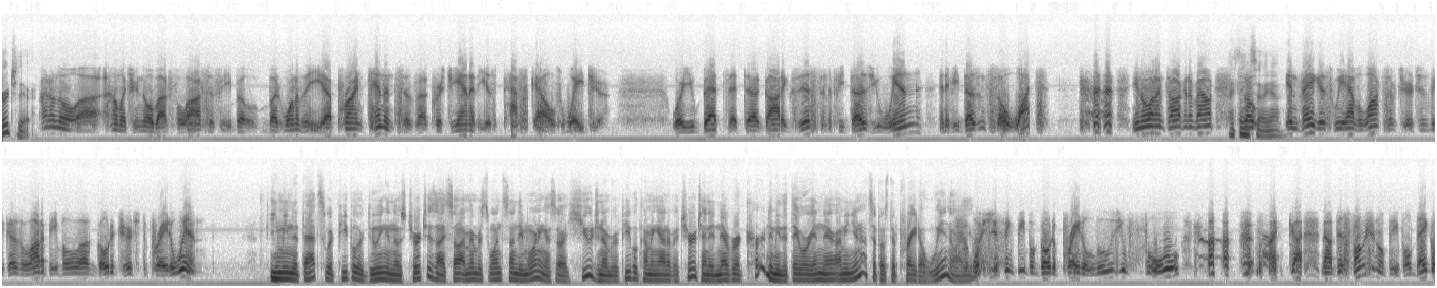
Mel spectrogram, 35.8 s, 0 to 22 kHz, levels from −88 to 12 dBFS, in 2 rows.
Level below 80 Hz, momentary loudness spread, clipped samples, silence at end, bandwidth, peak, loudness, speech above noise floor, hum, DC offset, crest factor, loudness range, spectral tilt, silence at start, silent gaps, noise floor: -50 dBFS; 8 LU; under 0.1%; 0 s; 9.6 kHz; -2 dBFS; -18 LUFS; 29 dB; none; under 0.1%; 16 dB; 2 LU; -7.5 dB/octave; 0 s; none; -46 dBFS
